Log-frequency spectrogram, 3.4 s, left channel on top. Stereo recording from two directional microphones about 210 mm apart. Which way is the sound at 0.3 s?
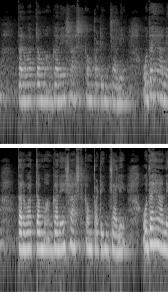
45° right (ahead or behind).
